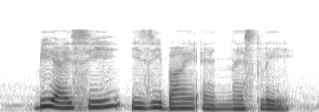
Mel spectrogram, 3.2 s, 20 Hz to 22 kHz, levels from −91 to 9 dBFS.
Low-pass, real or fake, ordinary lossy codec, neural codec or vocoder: 7.2 kHz; fake; none; codec, 16 kHz, 16 kbps, FunCodec, trained on LibriTTS, 50 frames a second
